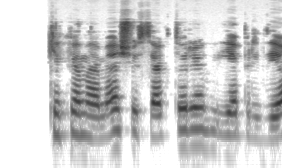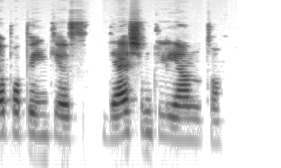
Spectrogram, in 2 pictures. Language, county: Lithuanian, Vilnius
